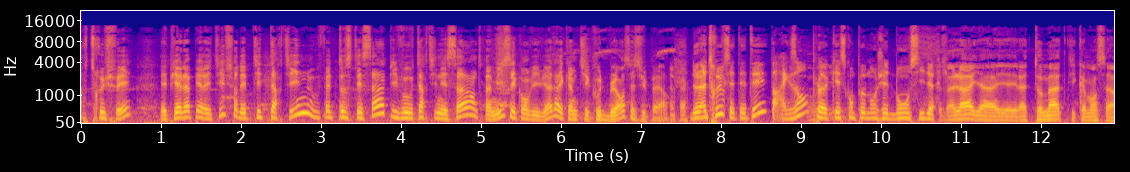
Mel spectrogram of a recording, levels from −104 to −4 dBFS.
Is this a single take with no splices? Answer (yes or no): no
